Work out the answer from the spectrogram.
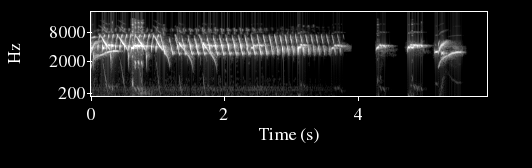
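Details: Belgian canary in full song, a fast song used to warm up and stimulate canaries: fast, bright rolling trills and chattering runs for about four seconds, then a few short whistled phrases after a pause.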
